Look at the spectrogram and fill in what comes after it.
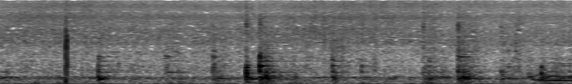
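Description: Spice paste sizzling in hot oil in a wok while a spatula stirs it, clacking and scraping against the pan several times.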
